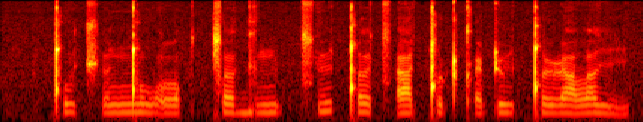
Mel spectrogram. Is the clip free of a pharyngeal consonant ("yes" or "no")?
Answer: yes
